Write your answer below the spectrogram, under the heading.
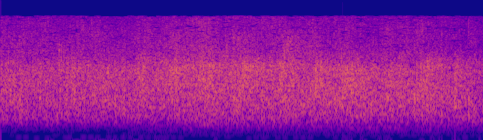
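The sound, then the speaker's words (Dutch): Steady applause for a boys' team receiving a third-place trophy, dense continuous clapping of a group that holds an even level from start to finish. “Even een applausje mag er wel bij, hoor, de jongens.”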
